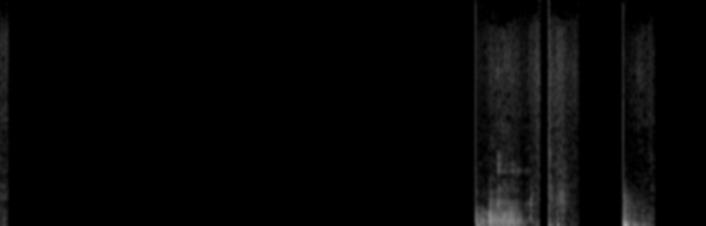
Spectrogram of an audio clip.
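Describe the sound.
A container is put into a cupboard. After a long silence comes a brief cluster of knocks and scrapes, then one short knock.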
